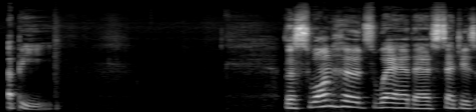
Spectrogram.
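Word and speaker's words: uppe: Up is spelt U-P-P-E. I expect you gathered I've been saying uppy.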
